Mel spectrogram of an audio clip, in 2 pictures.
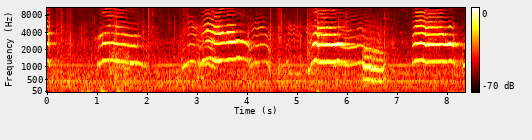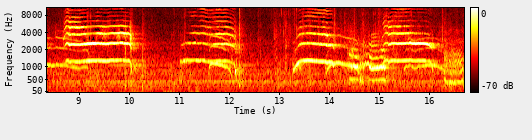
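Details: Kitten from a Scottish Fold and British Shorthair litter calling insistently indoors, a long run of loud, drawn-out meows about every two seconds, some rising then falling, with a faint steady hum behind.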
